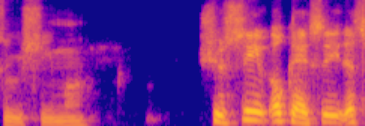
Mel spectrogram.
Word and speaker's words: Tsushima: punch game ghost of to see me you said Gary that's the name of it yeah it's pronounced Tsushima you see okay see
